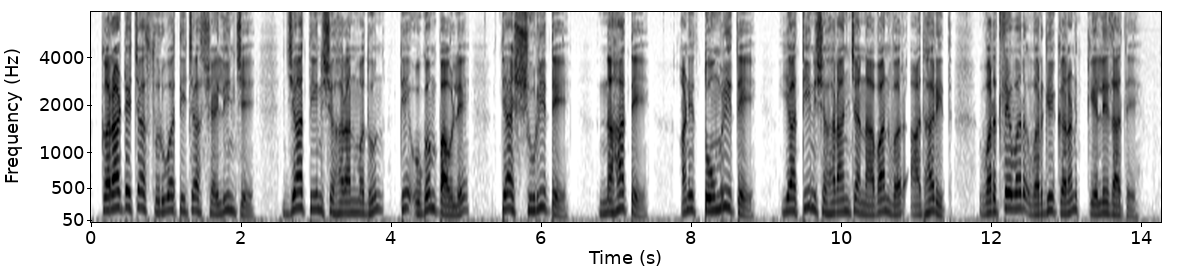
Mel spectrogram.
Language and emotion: Marathi, neutral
